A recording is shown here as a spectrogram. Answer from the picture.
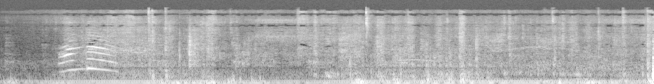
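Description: A brief, high rise-and-fall whine from a Cane Corso about a second in, followed by soft crunching and patting of packed snow over a steady low rumble.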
